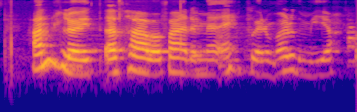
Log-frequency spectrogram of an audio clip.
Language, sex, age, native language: Icelandic, female, 11, German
